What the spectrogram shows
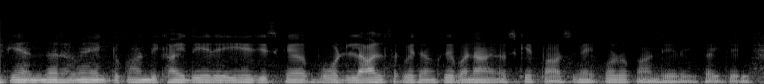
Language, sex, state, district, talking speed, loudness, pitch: Hindi, male, Bihar, Samastipur, 225 wpm, -28 LUFS, 105 Hz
